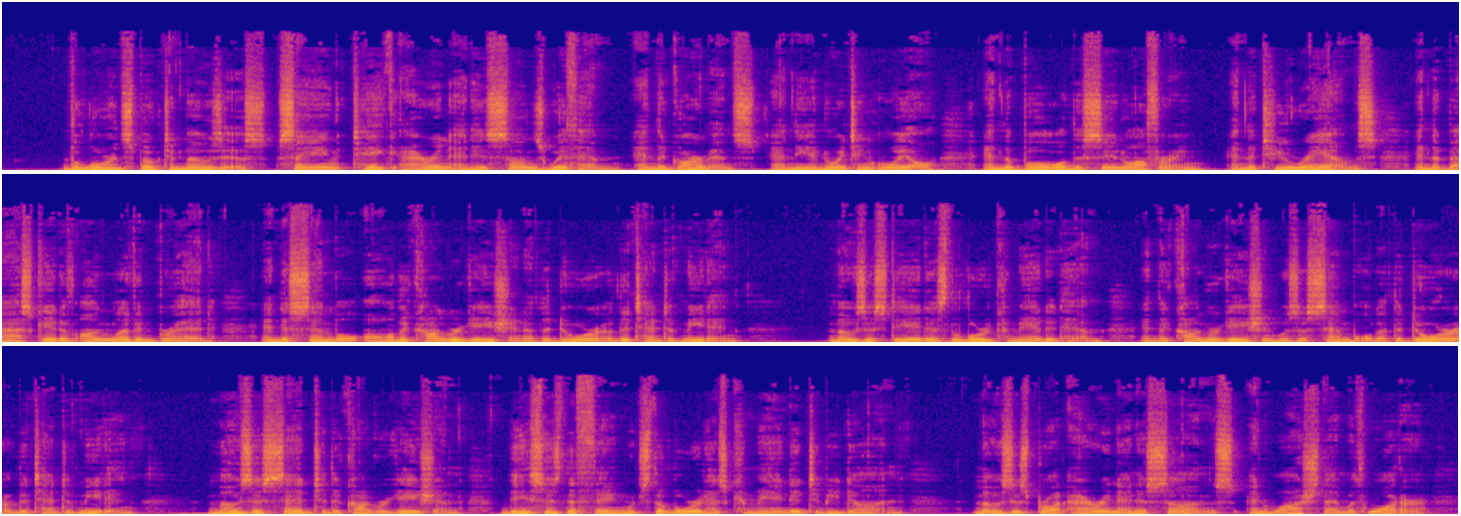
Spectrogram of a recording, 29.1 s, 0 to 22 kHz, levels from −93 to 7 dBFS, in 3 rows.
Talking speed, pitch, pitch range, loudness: 200 wpm, 110 Hz, 95-125 Hz, -19 LUFS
